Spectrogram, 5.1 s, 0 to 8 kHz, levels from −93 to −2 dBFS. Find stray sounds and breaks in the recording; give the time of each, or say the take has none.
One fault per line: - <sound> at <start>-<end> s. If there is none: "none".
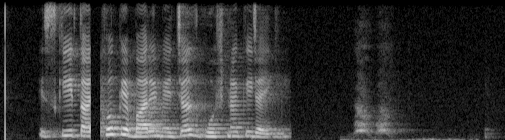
- dropout at 0.9-1.0 s
- bark at 3.4-4.8 s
